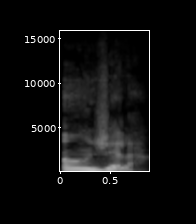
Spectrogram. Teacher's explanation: Primero el nombre Ángela, que en portugués decimos Angela. Atención al sonido nasalizado al comienzo y al sonido de la G.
